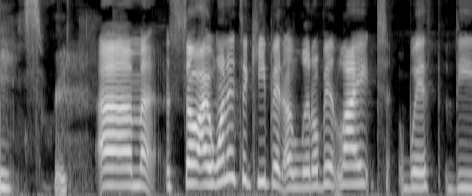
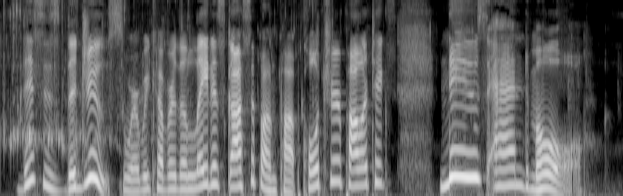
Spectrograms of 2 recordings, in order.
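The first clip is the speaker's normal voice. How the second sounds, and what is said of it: Badly put-on country accent. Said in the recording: “Did you like that accent? Ooh, I had two of them, didn't I? ... Y'all like that accent? ... that's a horrible country accent.”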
